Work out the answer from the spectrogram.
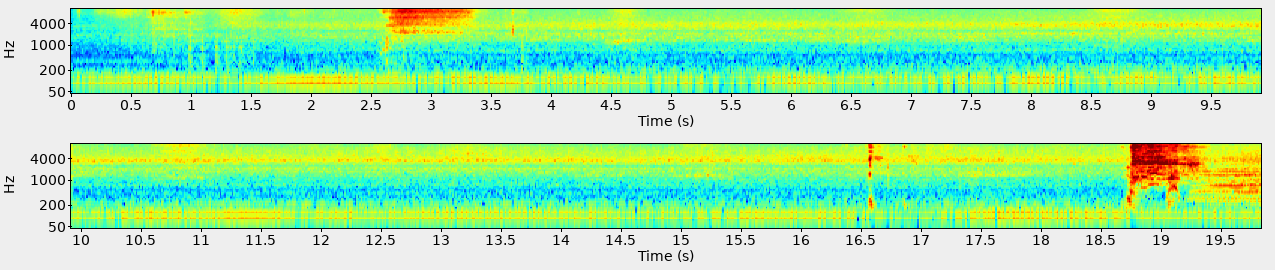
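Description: Steady low hum of an idling car engine, heard from inside the car's cabin. Near the end there is a brief sharp noise, and then a freight locomotive's horn starts to sound.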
